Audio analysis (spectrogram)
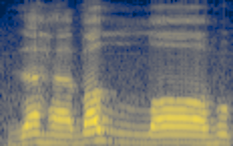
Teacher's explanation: لفظ جلالہ اللہ، اس سے پہلے دیکھیں حرف کے اوپر زبر ہے، حرف کے اوپر زبر ہے، تو لفظ جلالہ سے پہلے زبر ہو یا پیش ہو تو اس کو پر پڑھنا ہے، منہ بھر کے آواز نکالنا ہے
